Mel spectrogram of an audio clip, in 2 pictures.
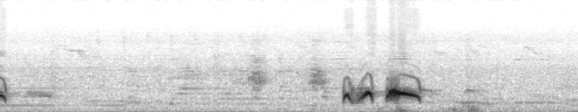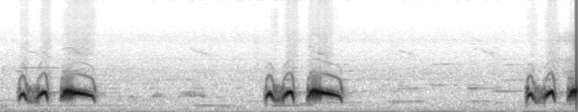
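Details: Spotted dove kept as a lure, cooing to stimulate rivals in 'giọng son' style; four evenly paced phrases, double short coo then a drawn-out falling note, with a few soft thumps between.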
